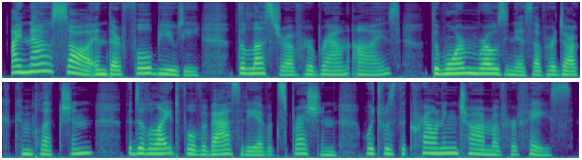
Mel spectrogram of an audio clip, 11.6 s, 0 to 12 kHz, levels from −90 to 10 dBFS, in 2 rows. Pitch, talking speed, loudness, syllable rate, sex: 195 Hz, 170 wpm, -18 LUFS, 4.7 syllables/s, female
